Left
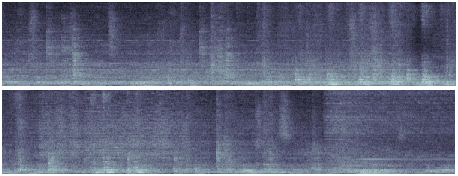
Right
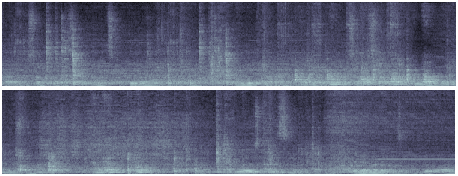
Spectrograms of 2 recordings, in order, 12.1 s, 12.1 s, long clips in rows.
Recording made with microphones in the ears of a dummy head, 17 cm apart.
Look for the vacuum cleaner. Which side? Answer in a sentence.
You can hear the vacuum cleaner on the left.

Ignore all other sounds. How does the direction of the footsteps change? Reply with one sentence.
You can hear the footsteps move from right to left and back again.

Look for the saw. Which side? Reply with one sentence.
In this clip you hear the saw on the left.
